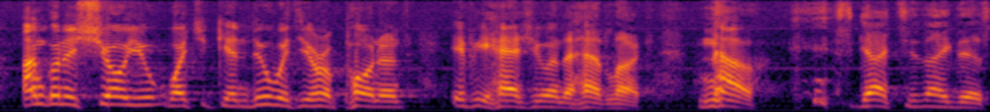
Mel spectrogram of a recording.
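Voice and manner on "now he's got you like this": talking while cracking up, laughing through the words. Speaker shows how to escape an opponent's headlock, laughing while talking. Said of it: "I'm sorry, I'm laughing".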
